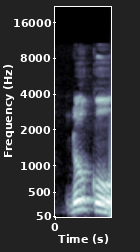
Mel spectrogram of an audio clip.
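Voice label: "duku", Malay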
